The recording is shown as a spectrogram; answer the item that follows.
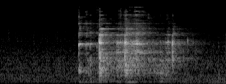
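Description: A metal fork clinking several times against a ceramic bowl, starting just under a second in, each strike ringing briefly.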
